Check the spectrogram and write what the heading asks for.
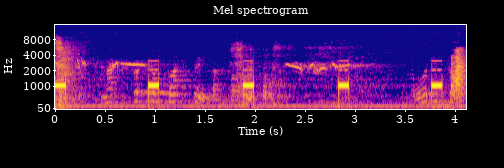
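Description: A short, steady electronic beep about once a second, five in all, with warbling, glitchy synthetic voice-like glides between the beeps over a steady low hum.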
